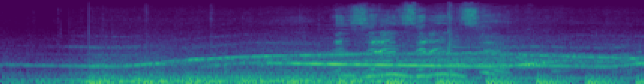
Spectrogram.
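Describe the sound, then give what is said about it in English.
An ambulance siren wails as the vehicle races through city streets at night during the war in Gaza, a loud sweeping tone rising and falling over a steady low engine rumble and road noise. “An ambulance racing through city streets at night.”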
